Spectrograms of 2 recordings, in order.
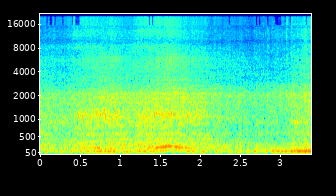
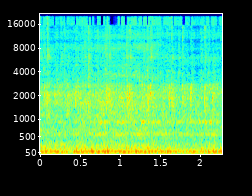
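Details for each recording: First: Mopar 360 V8 short block on test stand, iron 587 heads, Stealth intake, 750cfm carb, aggressive 248°@.050 cam: catches after ~3 s, deep even ~900 rpm idle with faint rattle; lowish vacuum; healthy. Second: Mopar 360 V8 on test stand, near 180°F, ~900 rpm idle, 248°@.050 cam: faint sharp snapping tick over steady idle from an exhaust leak at the header.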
